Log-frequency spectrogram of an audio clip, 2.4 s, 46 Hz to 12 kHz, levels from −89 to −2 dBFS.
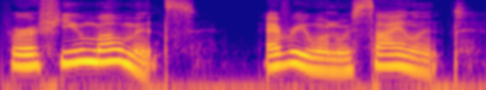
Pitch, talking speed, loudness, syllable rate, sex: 205 Hz, 195 wpm, -14 LUFS, 6.3 syllables/s, female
